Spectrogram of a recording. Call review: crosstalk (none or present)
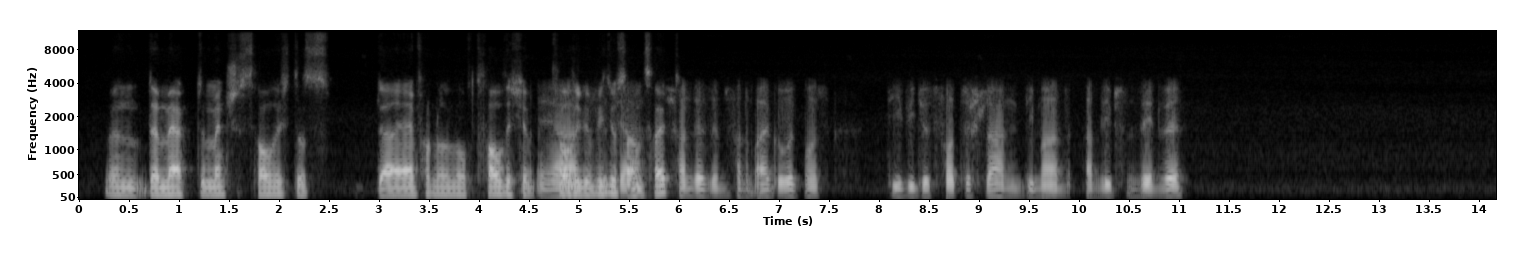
present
